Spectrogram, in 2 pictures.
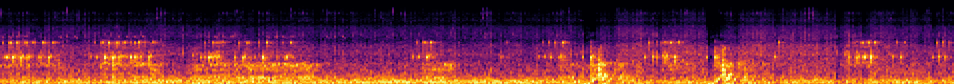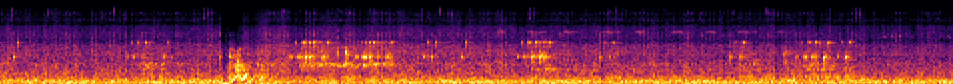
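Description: Soft game interface blips sound as items are moved.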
